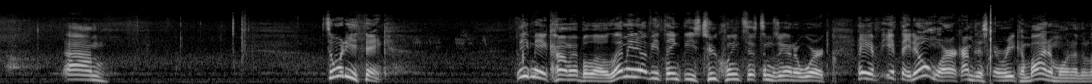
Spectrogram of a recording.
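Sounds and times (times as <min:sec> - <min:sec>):
honeybee buzzing past: 0:00.0 - 0:09.7
speech: 0:00.6 - 0:01.2, 0:03.3 - 0:04.0, 0:05.2 - 0:10.9.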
